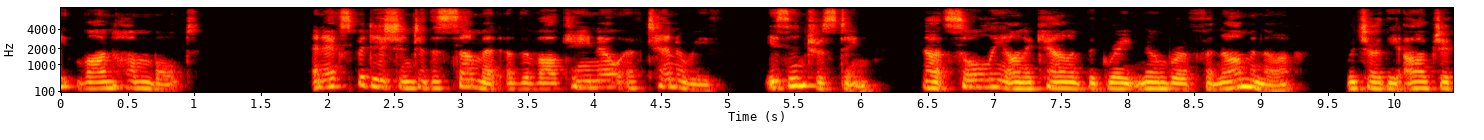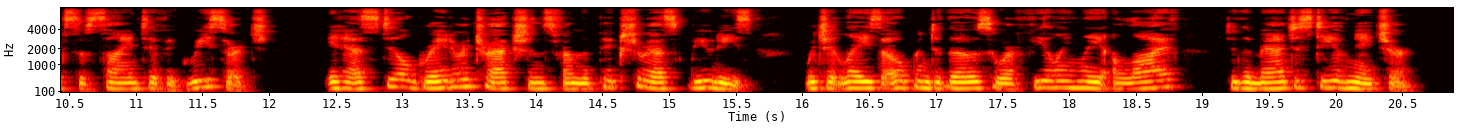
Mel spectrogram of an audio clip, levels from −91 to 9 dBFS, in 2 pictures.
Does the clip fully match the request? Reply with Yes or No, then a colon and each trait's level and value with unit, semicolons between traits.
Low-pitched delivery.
No: medium, 175 Hz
